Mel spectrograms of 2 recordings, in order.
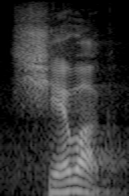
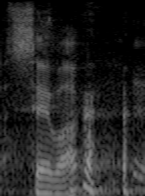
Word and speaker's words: Sehwag: The pronunciation was always Shehwag, not Sehwag.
